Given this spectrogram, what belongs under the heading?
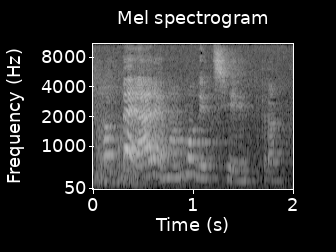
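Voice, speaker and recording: A woman's voice: high voice, sing-song, normal speed, sharp tone, far from the mic, full character voice. An actress playing a sensible, frank Roman working-class woman in a dialect radio drama. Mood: reasonable. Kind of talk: naturalistic stage-style radio drama acting in dialect. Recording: echoey, off mic, faint noise.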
